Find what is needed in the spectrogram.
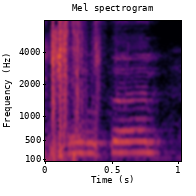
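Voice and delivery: imitating himself. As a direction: play his own amazed reaction. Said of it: "So I be like".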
